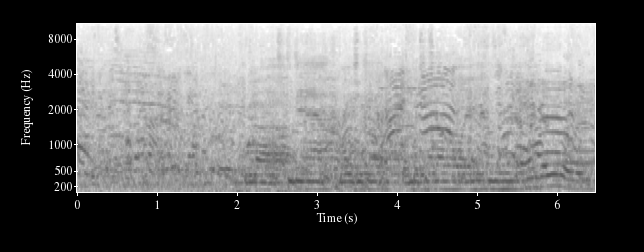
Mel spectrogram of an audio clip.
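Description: A crowd of spectators cheers and shouts nearby, outdoors.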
